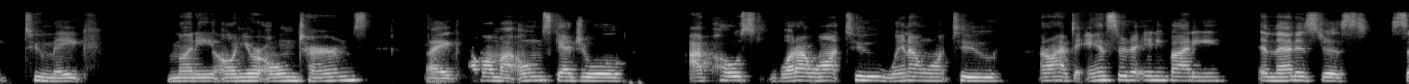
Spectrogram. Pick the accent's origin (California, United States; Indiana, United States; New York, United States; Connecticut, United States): California, United States; Beverly Hills; it's kind of like my hometown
